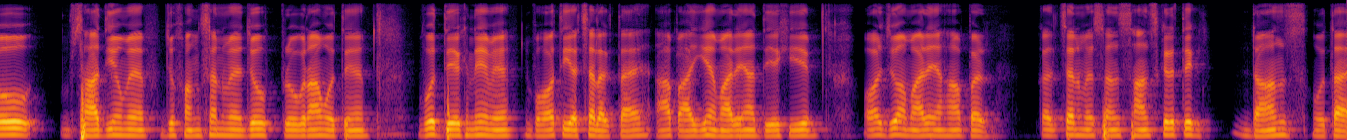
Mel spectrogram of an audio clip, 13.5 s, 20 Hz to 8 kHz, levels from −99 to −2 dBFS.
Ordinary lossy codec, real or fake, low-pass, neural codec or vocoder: none; real; 7.2 kHz; none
